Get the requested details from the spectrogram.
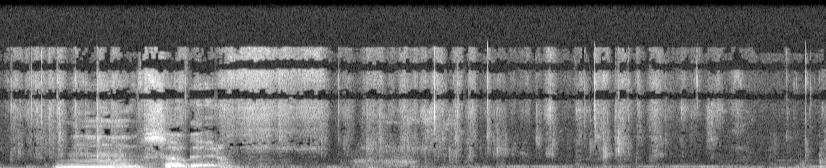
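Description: Fingers rub shaving foam on a face.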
